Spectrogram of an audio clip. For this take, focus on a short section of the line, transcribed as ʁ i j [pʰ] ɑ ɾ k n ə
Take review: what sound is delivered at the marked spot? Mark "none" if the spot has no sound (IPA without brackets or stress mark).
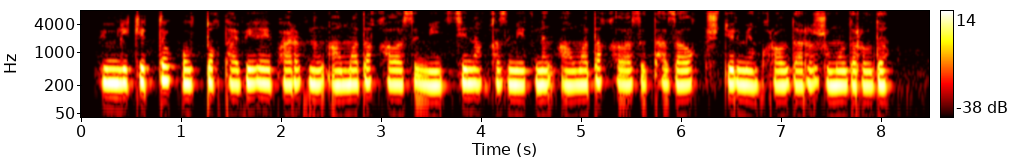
pʰ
